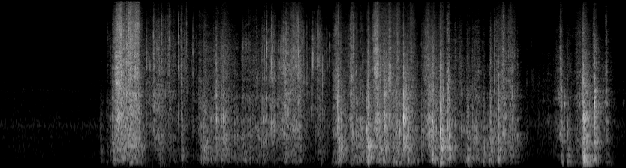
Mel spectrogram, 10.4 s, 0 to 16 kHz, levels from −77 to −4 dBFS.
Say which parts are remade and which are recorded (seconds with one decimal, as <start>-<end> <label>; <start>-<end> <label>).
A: 0.0-4.8 recorded; 4.8-7.4 remade; 7.4-10.4 recorded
